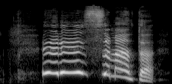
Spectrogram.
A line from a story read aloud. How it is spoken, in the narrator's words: exclaimed Nanny Piggins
